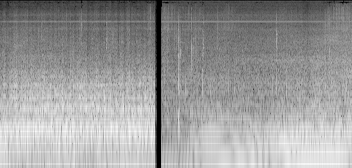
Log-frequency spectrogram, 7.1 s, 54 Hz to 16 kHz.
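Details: 1999 Honda Accord while driving: low droning hum under road noise rising in pitch with speed; caused by worn passenger-side wheel bearings, noise gone after replacing them.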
